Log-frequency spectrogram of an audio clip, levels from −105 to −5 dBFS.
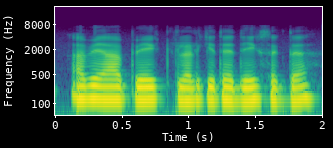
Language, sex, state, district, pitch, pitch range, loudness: Hindi, male, Uttarakhand, Uttarkashi, 125 Hz, 125-130 Hz, -14 LUFS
